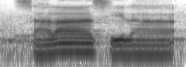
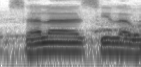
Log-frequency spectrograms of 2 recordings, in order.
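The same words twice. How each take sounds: First: The final la vowel is held long. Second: The final la vowel is cut short. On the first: The reader stops at this word. "boleh dibaca panjang" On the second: The reader continues without stopping. "harus dibaca pendek"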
